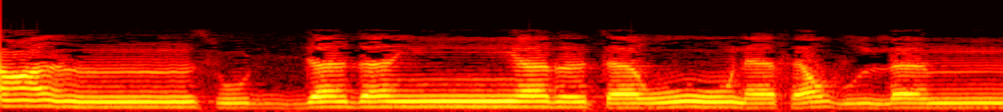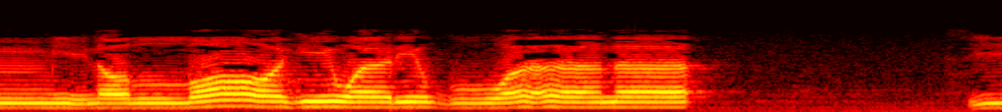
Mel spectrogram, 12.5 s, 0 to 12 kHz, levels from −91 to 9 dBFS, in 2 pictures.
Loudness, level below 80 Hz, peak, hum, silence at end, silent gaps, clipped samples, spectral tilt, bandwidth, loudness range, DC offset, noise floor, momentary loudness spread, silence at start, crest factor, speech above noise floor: -17 LUFS; -64 dBFS; -2 dBFS; none; 0 s; none; under 0.1%; -12 dB/octave; 4 kHz; 4 LU; under 0.1%; -57 dBFS; 8 LU; 0 s; 16 dB; 41 dB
